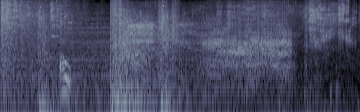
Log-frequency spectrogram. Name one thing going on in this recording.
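A creature snarls and screeches.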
